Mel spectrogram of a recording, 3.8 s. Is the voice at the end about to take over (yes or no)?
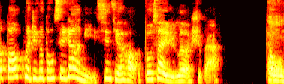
yes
